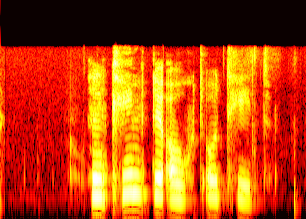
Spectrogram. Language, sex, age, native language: Icelandic, female, 8, Icelandic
